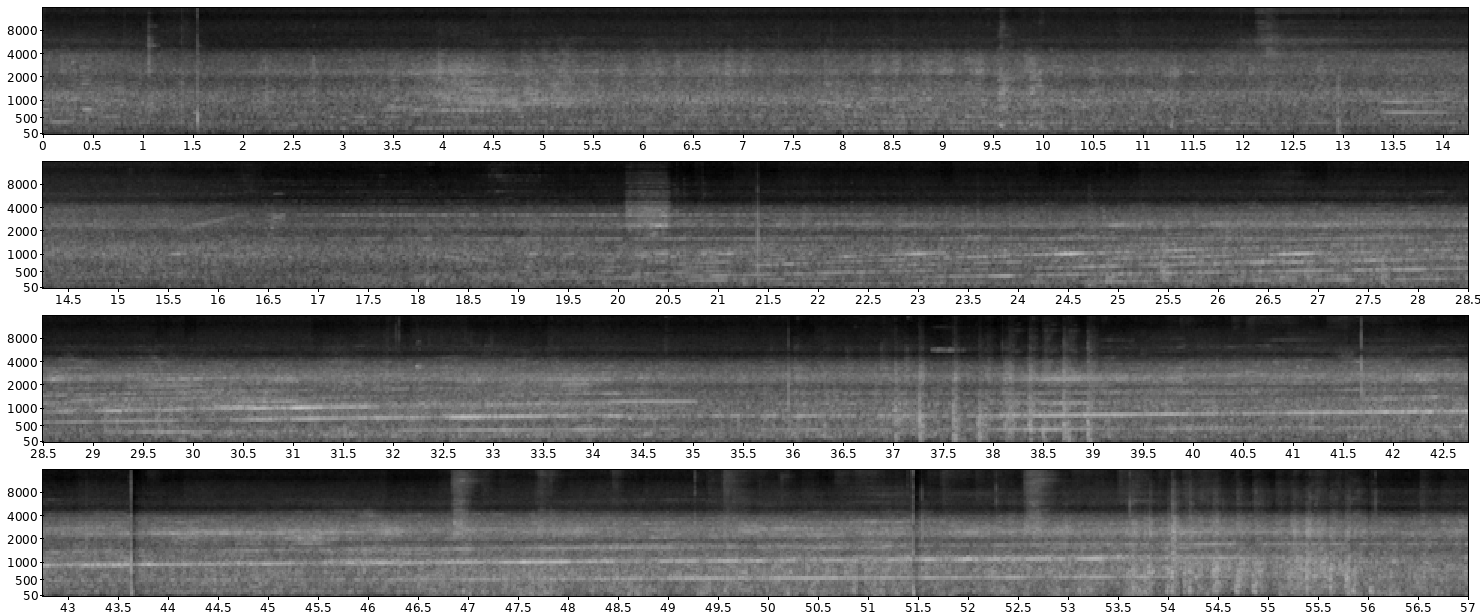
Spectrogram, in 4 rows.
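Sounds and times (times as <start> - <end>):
train coach rumble: 18.0 - 57.0.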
